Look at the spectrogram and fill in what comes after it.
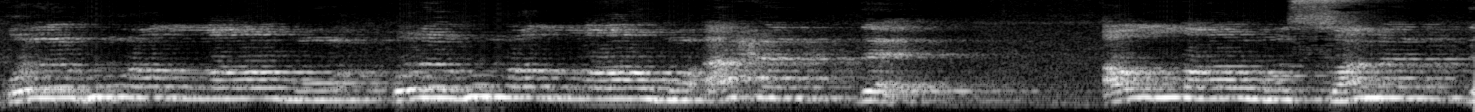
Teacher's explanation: dia tasydidkan dal yang di ujung padahal tidak ada tasydidnya sama sekali. Kalau ditasdidkan maknanya ada dua huruf. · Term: menambah huruf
